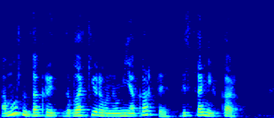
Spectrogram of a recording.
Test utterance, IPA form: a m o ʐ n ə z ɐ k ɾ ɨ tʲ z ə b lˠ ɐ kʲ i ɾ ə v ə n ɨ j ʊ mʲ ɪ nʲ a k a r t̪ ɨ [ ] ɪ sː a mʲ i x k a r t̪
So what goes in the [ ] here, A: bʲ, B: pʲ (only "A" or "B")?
A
